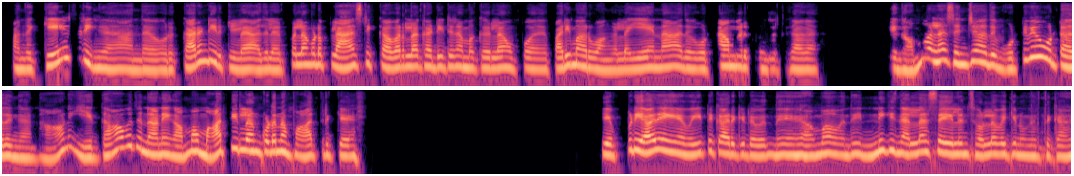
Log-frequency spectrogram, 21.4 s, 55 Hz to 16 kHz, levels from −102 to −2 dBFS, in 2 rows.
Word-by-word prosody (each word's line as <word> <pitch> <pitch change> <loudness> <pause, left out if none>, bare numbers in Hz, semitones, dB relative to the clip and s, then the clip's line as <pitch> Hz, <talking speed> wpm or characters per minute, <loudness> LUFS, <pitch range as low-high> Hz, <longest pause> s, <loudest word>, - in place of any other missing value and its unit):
அந்த 180 0 -2 0.2
கேசரிங்க, 280 - +1 0.3
அந்த 170 0 -4 0.2
ஒரு 170 +1 -4
கரண்டி 290 +10 +2
இருக்குல்ல, 185 -4 -3
அதுல 175 +1 -2
இப்போலாம் 240 +7 -1
கூட 240 -1 -1
பிளாஸ்டிக் 220 +4 0
கவர்லாம் 205 +2 +1
கட்டிட்டு 205 0 -2
நமக்குலாம் 195 0 -2
இப்ப 185 +2 -6 0.2
பரிமாறுவாங்கல்ல. 185 -6 -1 0.2
ஏன்னா, 200 +1 -1
அது 190 -2 -3
ஒட்டாம 215 +3 -1
இருக்குங்கறதுக்காக. 175 -2 -7 0.9
எங்க 165 -1 -3
அம்மாலா 300 - +2
செஞ்சா 255 +4 +2
அது 230 -2 +2 0.2
ஒட்டவே 345 - +2
ஒட்டாதுங்க. 195 - +1 0.2
நானும் 260 - -4
எதாவது 305 - -2
நான் 215 0 +4
எங்க 185 - 0
அம்மா 260 +7 +2
மாத்திடலாம்ன்னு 265 - +2
கூட 255 0 +3
நான் 210 -5 0
பார்த்துருக்கேன். 190 0 -3 2.5
எப்படியாவது 265 +5 +5 0.2
என் 210 -1 0
வீட்டுக்காரர் 225 -1 0
கிட்ட 200 -1 -3
வந்து, 200 +1 -2
எங்க 205 0 +1
அம்மா 225 +3 0
வந்து 205 +2 -3
இன்னைக்கு 265 +7 +2
நல்லா 225 +4 +2
செய்யலன்னு 220 -3 +2
சொல்ல 210 +3 0
வைக்கணுங்கறதுக்காக 190 -3 -3
205 Hz, 130 wpm, -23 LUFS, 190-240 Hz, 2.5 s, எப்படியாவது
